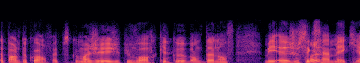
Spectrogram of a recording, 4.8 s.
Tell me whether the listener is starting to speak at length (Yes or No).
No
